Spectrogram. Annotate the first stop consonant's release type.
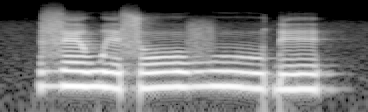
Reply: implosive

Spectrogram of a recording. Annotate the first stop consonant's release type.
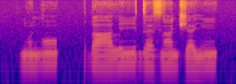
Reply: plain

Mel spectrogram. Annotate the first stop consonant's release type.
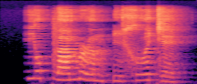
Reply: plain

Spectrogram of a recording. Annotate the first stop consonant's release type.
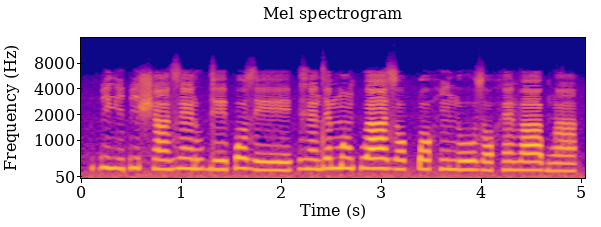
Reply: implosive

